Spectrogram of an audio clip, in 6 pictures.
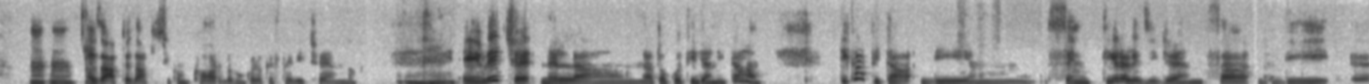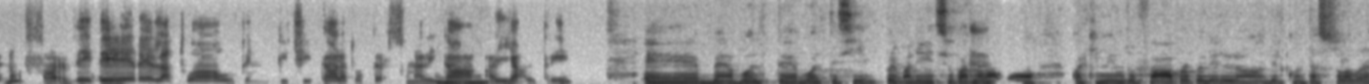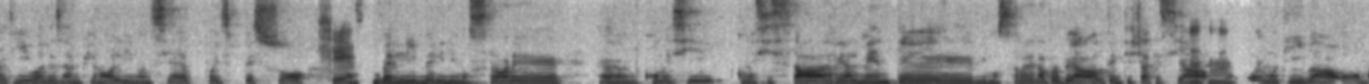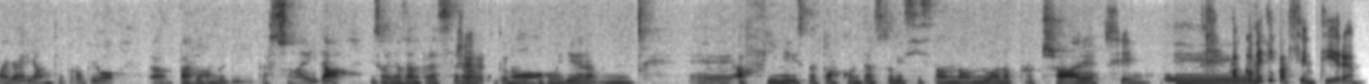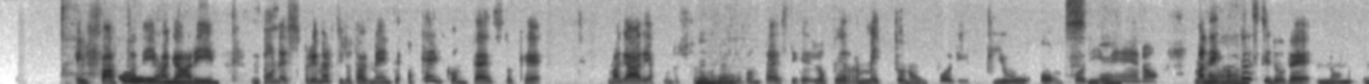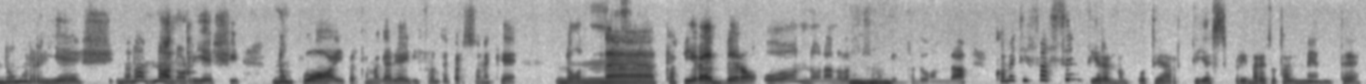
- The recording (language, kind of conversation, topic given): Italian, unstructured, Che cosa ti fa sentire più te stesso?
- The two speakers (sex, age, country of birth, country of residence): female, 20-24, Italy, Italy; female, 40-44, Italy, Italy
- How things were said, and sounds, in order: static; tapping; "nella" said as "nea"; other background noise; unintelligible speech; unintelligible speech; distorted speech; unintelligible speech; "proprio" said as "propio"; tsk; mechanical hum; drawn out: "non"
